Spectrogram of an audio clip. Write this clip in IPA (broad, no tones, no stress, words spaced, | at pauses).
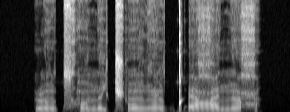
ɭõlt͡sʰɔ̃n̪əjt͡ʃʼõ ɡæ̃lǃʼæʕæn̪ə̃ħ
